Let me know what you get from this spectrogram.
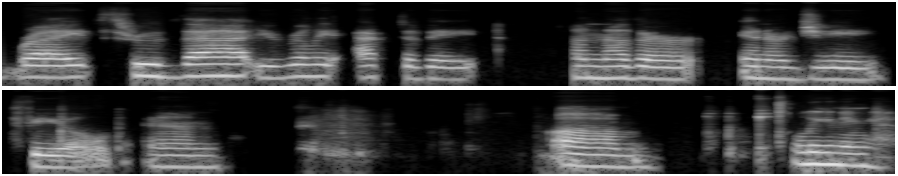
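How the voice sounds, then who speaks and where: An older woman and community elder, speaking reflectively on a video call from a room that looks onto a forest, with many pauses and restarts. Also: on the low side, darkish tone, no room sound. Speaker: interview guest, community elder.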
